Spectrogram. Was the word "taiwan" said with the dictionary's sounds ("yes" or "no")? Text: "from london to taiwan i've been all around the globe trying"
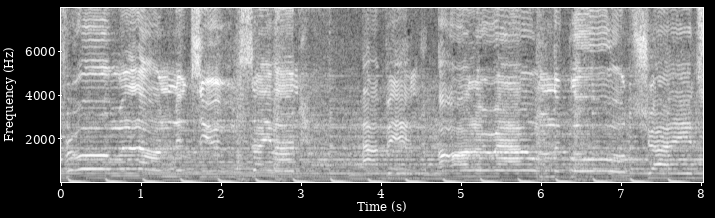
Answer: no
